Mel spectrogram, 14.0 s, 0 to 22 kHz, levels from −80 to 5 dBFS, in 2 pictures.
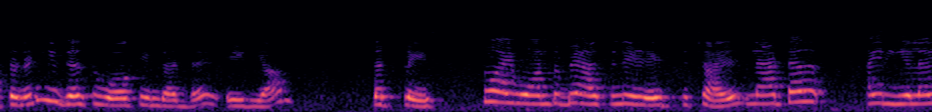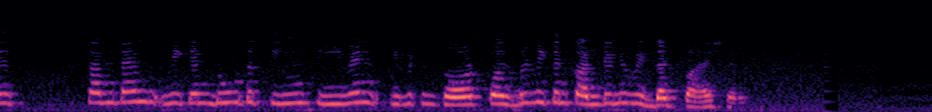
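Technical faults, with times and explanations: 2.49–2.79 s and 13.17–13.98 s, comfort noise in place of the background: during these pauses the room noise gives way to a smooth, featureless hiss about 4 dB quieter, likely from Opus discontinuous transmission. The gap never falls silent, as a dropout or gate would, and the noise's texture changes rather than just thinning.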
